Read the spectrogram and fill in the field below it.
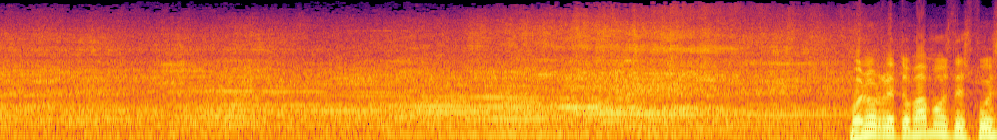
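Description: Kart engines whine steadily as karts race past.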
